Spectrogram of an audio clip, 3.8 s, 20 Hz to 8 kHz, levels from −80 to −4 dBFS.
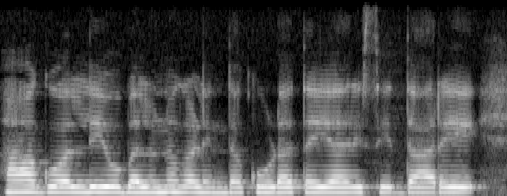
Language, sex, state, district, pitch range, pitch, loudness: Kannada, female, Karnataka, Bidar, 215-225 Hz, 220 Hz, -13 LUFS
